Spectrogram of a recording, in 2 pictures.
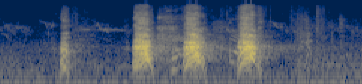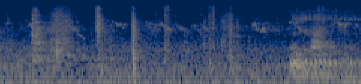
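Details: Irish Terrier searching for a mouse alongside a dog named Skippy: a short yip, then three strong barks about half a second apart, followed by quiet whines and a low whimper near the end.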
